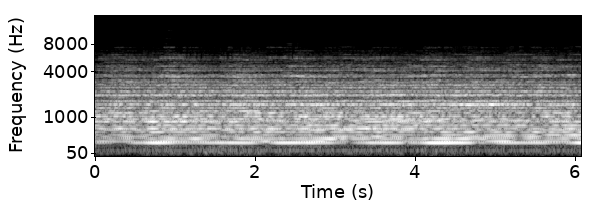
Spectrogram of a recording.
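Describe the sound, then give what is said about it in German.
A full peal of the large choir bells of St. Florian Abbey rings continuously, their overlapping tones blending into a dense, sustained wash of sound with no voices present. “Was ihr hier hört, das sind die Chorglocken des Stifts.”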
